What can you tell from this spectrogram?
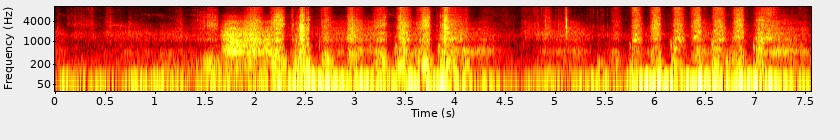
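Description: A hoof rasp filing down a horse's heels and quarters in quick, rhythmic back-and-forth strokes. The strokes come in two spells, starting about two seconds in, with a short pause in the middle.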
